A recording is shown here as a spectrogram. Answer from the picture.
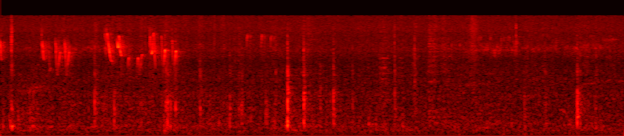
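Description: Faint small-bird chirps and twitters, mostly in the first couple of seconds, with a few soft clicks as stranded copper cable ends are worked into a metal bus bar.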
